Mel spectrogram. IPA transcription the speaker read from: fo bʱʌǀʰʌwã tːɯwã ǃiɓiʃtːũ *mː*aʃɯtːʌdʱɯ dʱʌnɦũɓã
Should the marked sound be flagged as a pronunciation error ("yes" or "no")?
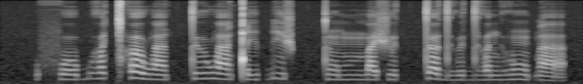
no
